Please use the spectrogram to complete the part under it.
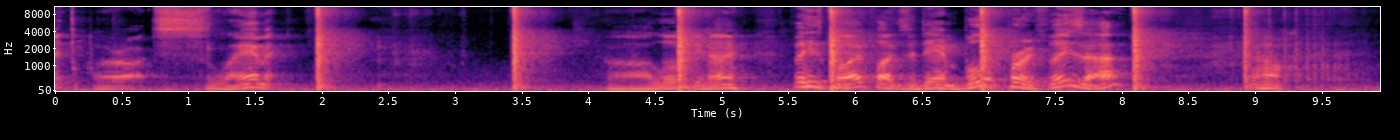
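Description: Metal rods clink on a steel table.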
